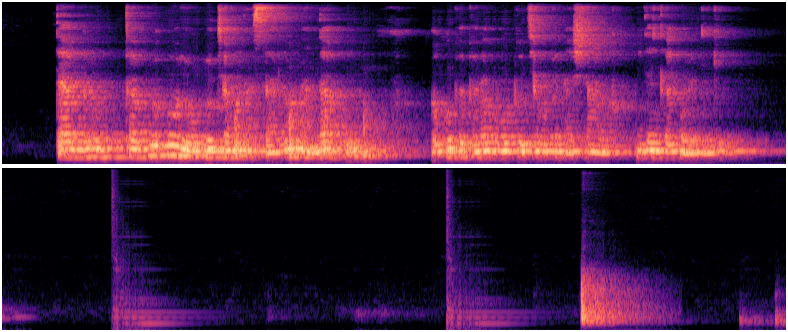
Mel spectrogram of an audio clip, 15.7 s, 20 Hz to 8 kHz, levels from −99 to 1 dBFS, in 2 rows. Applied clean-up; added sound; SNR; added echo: neural separator model SepFormer DNS4.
